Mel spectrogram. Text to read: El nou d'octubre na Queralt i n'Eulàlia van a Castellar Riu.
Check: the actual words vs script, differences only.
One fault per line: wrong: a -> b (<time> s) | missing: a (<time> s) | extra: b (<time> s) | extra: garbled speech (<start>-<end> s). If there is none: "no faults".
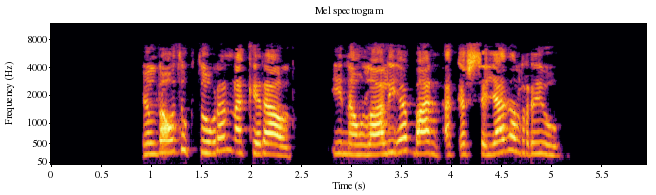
extra: del (4.6 s)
